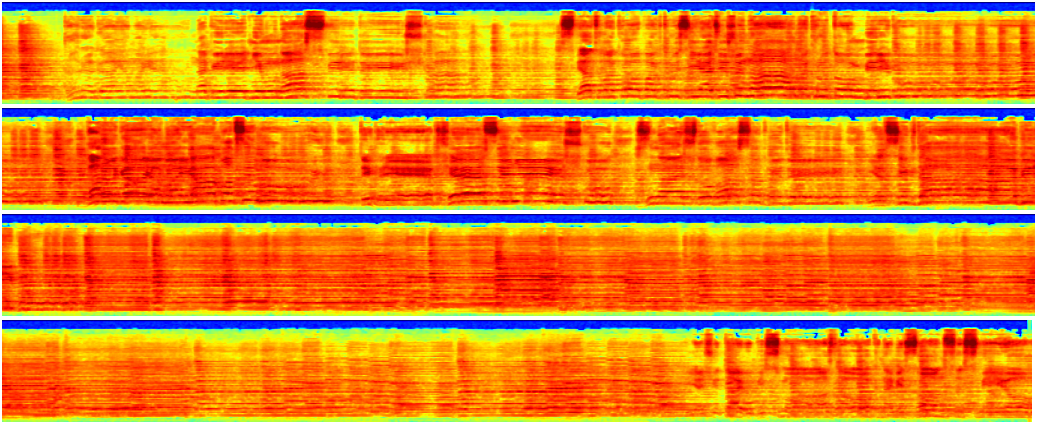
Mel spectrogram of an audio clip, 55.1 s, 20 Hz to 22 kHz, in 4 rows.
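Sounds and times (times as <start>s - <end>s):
accordion playing: 0.0s - 55.0s.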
